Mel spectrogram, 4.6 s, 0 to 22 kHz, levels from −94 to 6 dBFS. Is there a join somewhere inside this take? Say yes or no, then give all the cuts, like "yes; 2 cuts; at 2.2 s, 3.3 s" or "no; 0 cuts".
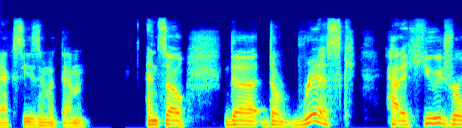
no; 0 cuts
